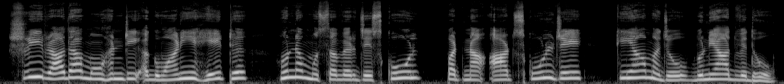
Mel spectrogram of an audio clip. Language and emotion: Sindhi, neutral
